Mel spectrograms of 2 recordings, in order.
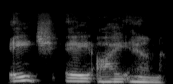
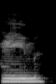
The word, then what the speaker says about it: Haim: It's H-A-I-M. It looks like Haim. But it's pronounced Haim.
